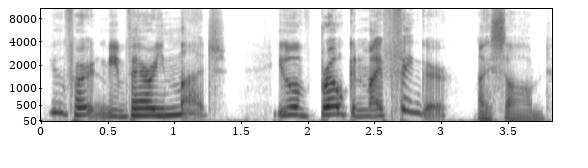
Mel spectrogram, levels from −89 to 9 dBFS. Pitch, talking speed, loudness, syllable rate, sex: 190 Hz, 170 wpm, -20 LUFS, 5.4 syllables/s, male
